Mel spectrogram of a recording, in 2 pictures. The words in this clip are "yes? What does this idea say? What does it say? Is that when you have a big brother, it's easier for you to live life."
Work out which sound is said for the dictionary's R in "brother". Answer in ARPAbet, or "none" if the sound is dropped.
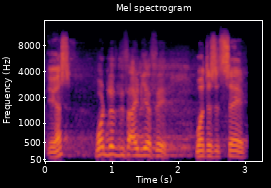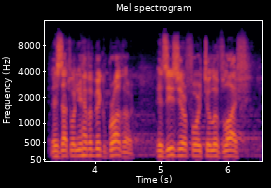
R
